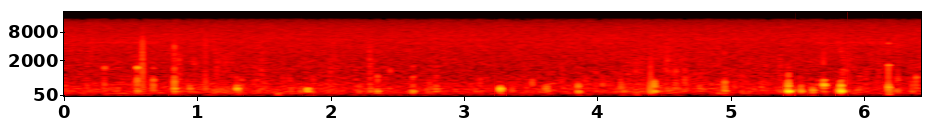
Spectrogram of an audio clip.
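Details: Bowel sounds (borborygmi) a few hours after a very large meal: frequent irregular gurgles and soft pops from the belly, ordinary stomach growling.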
